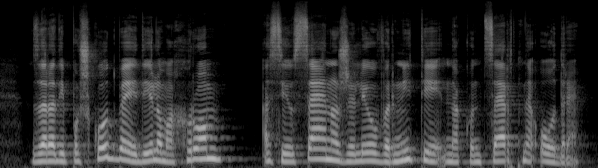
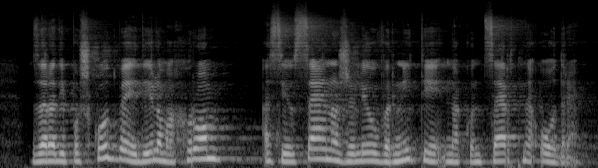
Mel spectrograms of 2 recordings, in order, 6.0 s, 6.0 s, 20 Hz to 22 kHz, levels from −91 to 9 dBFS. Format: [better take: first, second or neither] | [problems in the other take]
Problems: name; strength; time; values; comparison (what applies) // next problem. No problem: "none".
first | room echo; dies away in 1.2 s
